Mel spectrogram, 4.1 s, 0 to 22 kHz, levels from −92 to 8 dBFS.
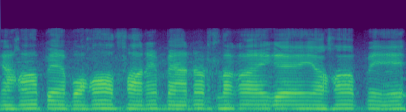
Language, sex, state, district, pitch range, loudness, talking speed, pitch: Hindi, male, Bihar, Patna, 135-140 Hz, -16 LUFS, 130 wpm, 135 Hz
